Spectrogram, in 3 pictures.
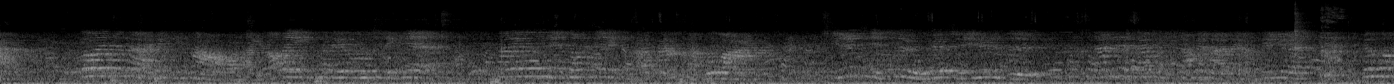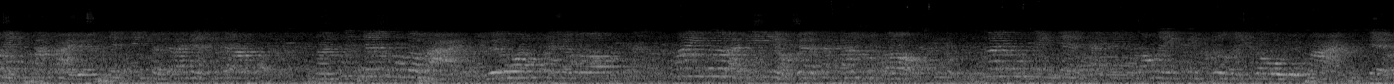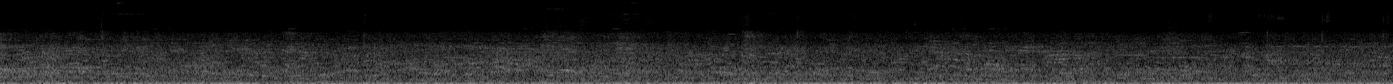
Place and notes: B&Q, Taipei City - Checkout counters
in the B&Q plc, in the Checkout counters
3 May 2014, ~18:00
